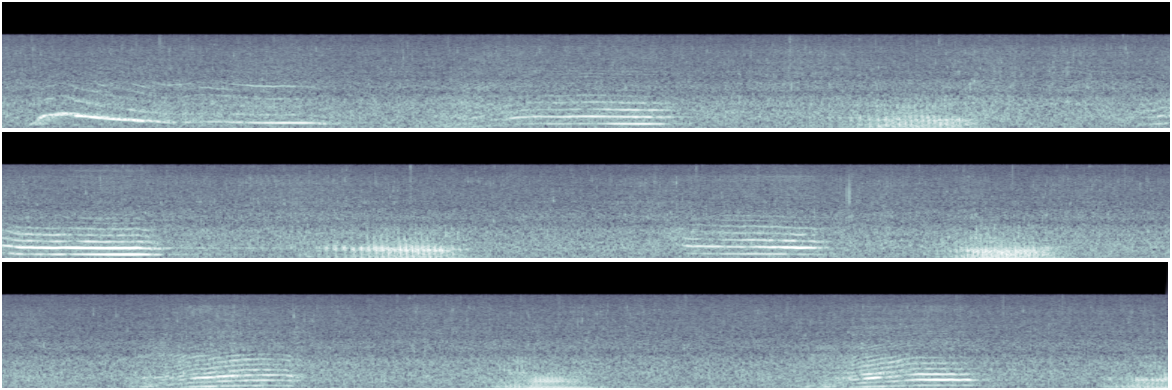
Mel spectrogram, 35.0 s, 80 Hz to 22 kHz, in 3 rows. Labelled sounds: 0.6	3.0	humpback whale, 0.81 to 1.7 kHz
11.7	12.7	humpback whale, 0.78 to 6.3 kHz
19.2	19.9	humpback whale, 0.94 to 5.3 kHz
25.5	26.0	humpback whale, 0.88 to 1.0 kHz
32.2	32.6	humpback whale, 0.84 to 1.1 kHz

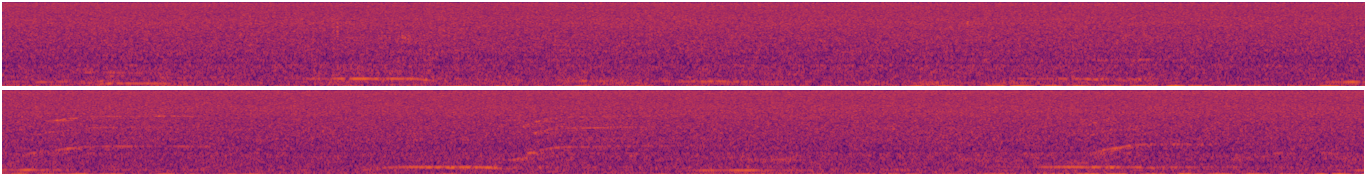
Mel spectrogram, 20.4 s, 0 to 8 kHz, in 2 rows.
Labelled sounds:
10.6	10.9	humpback whale, 0.80 to 2.9 kHz
14.3	14.8	humpback whale, 0.83 to 2.0 kHz
18.4	18.9	humpback whale, 0.80 to 1.1 kHz

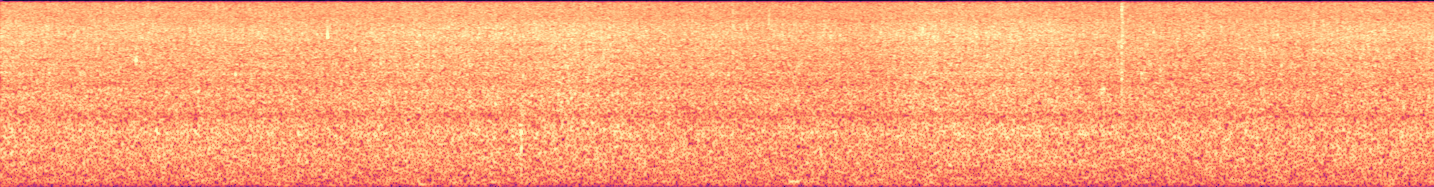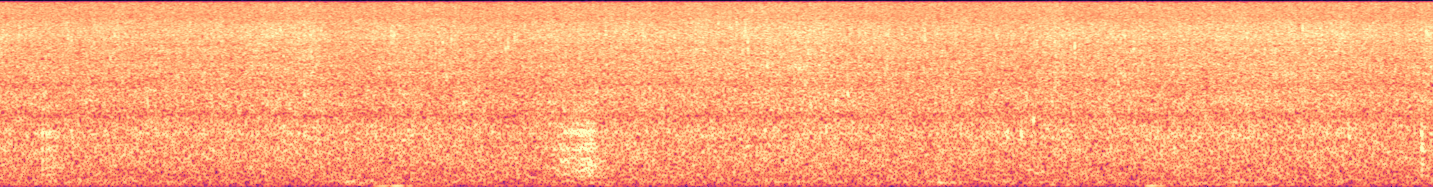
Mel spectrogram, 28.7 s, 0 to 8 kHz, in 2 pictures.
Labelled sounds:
20.0	20.3	croaking sound likely from a nearby submerged object, 0.84 to 0.97 kHz

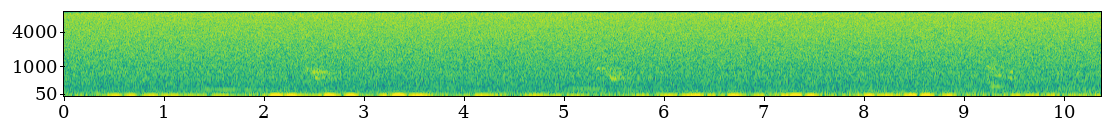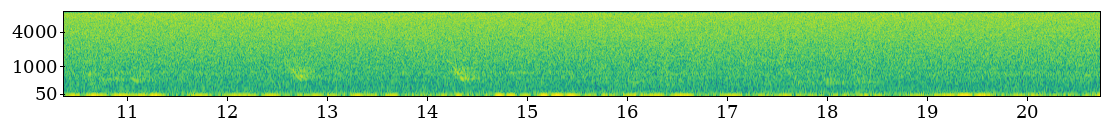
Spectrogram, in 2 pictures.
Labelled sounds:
2.4	2.7	humpback whale, 0.80 to 0.93 kHz

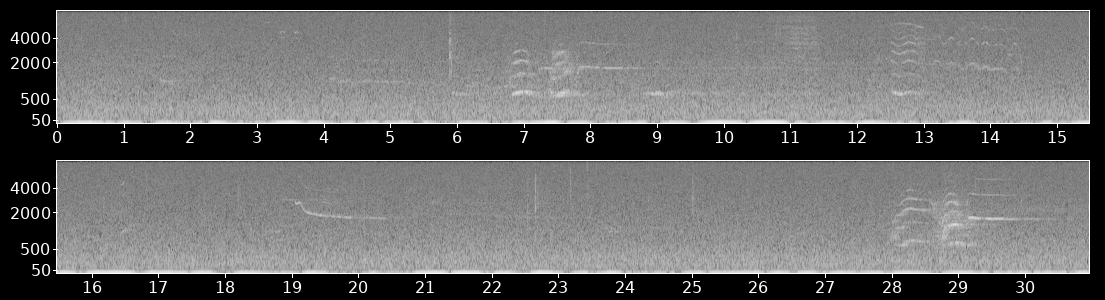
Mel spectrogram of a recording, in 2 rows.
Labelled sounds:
6.7	8.9	killer whale, Bigg's (transient), Gulf of Alaska transient, 0.35 to 3.8 kHz
12.5	14.5	killer whale, Bigg's (transient), Gulf of Alaska transient, 0.41 to 3.6 kHz
18.9	20.5	killer whale, Bigg's (transient), Gulf of Alaska transient, 1.6 to 2.9 kHz
28.1	30.2	killer whale, Bigg's (transient), Gulf of Alaska transient, 0.43 to 5.4 kHz

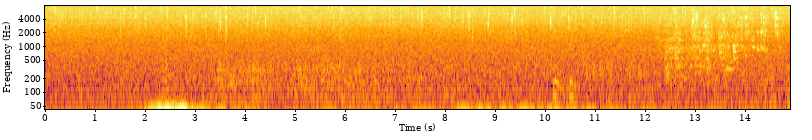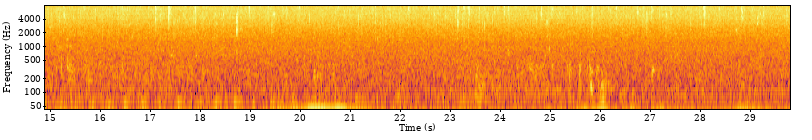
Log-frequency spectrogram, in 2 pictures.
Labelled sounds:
12.5	12.7	water noise, 0.78 to 1.0 kHz
14.1	14.4	water noise, 0.81 to 1.0 kHz

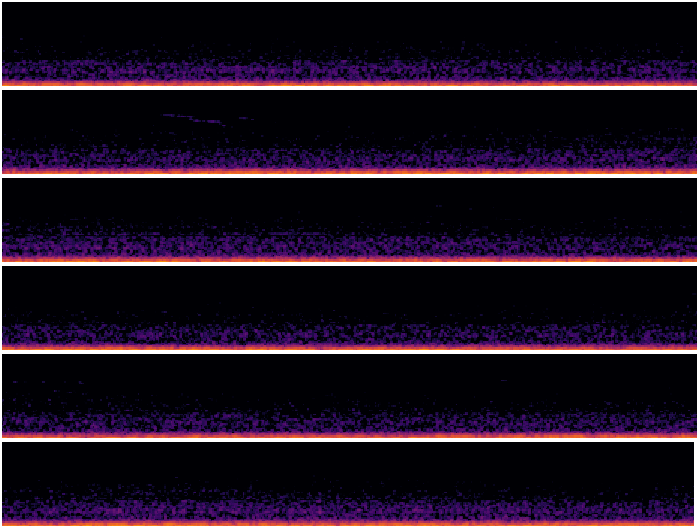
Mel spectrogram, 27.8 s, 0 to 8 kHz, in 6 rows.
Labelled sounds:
5.7	6.4	killer whale, northern resident, G clan, GG subclan, 2.2 to 3.6 kHz
12.0	12.4	killer whale, northern resident, G clan, GG subclan, 2.8 to 3.4 kHz

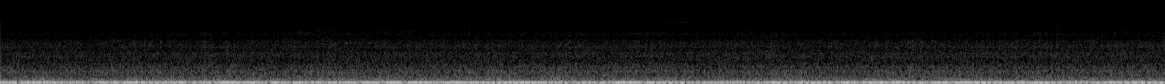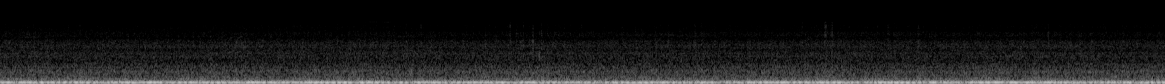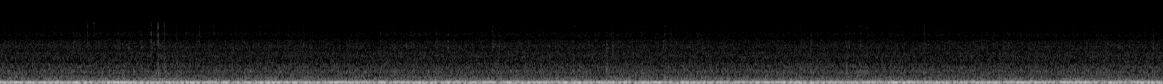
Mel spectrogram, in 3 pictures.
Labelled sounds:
6.5	6.9	killer whale, 6.4 to 7.7 kHz

